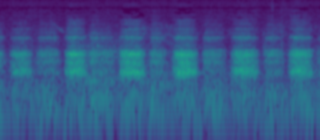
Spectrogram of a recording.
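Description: Breathing during a medical examination: many quick, breathy inhalations and exhalations in a steady, even rhythm, soft and alone without talk.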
